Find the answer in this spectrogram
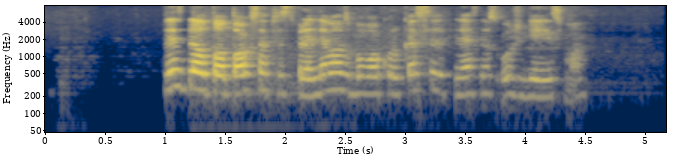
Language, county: Lithuanian, Klaipėda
